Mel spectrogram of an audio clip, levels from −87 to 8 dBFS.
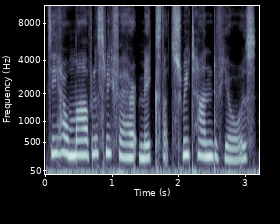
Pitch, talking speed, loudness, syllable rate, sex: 250 Hz, 205 wpm, -14 LUFS, 4.8 syllables/s, female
